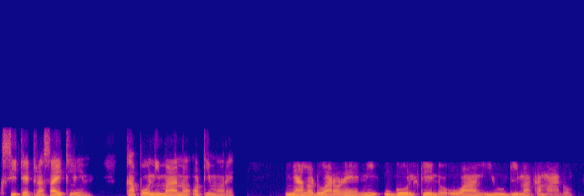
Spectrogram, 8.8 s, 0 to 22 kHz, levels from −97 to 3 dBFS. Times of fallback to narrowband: 3.71-8.76

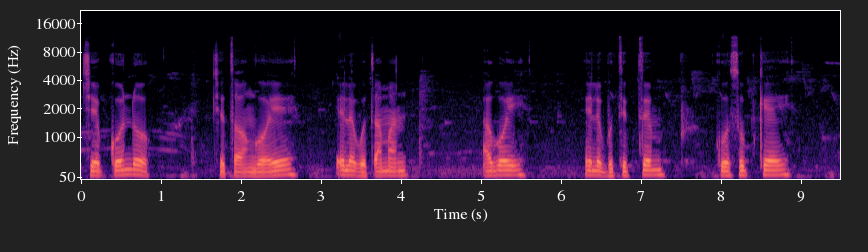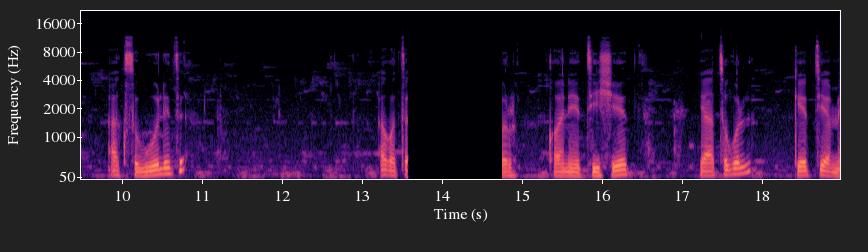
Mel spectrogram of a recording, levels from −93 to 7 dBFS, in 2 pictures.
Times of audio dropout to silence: 13.57-14.76

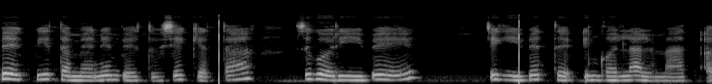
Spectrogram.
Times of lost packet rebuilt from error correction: none

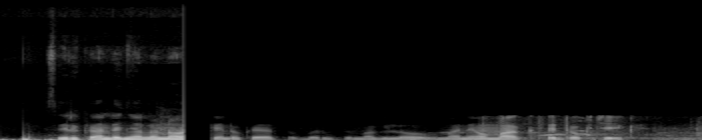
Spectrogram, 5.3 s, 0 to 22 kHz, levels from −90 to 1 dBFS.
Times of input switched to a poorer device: 1.38-5.27

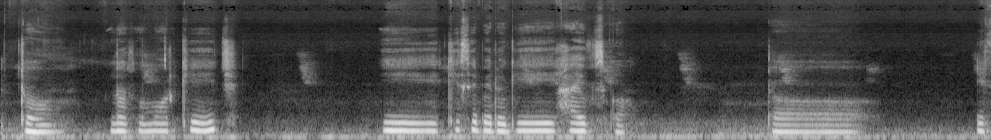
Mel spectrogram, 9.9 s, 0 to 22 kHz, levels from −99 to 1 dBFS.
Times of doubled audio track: none

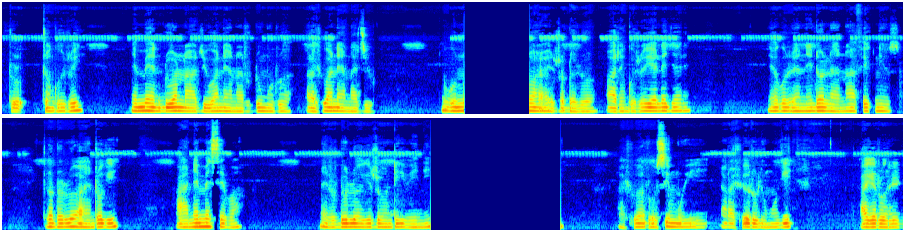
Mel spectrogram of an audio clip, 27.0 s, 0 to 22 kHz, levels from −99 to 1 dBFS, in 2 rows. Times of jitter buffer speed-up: none

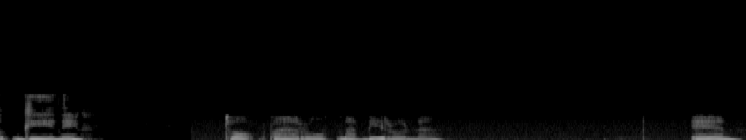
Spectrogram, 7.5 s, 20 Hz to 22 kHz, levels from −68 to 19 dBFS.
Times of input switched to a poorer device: 1.72-7.46

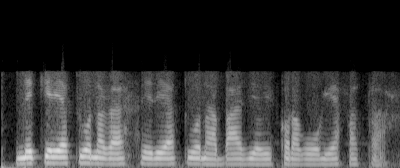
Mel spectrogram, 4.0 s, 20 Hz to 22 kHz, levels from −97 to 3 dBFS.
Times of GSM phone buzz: none

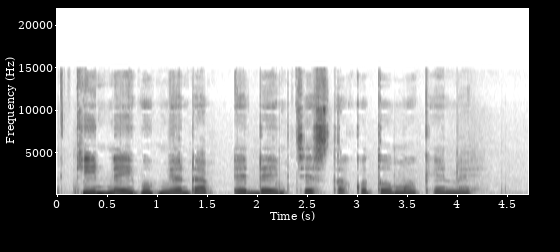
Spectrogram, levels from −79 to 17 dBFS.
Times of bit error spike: none

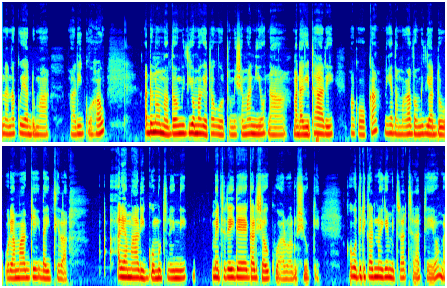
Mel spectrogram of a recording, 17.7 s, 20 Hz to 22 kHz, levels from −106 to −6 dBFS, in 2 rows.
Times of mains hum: none

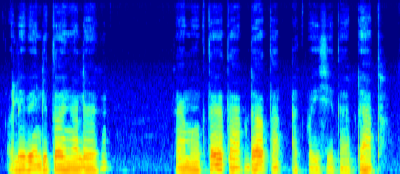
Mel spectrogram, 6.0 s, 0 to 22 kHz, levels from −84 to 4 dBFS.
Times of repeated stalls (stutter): none

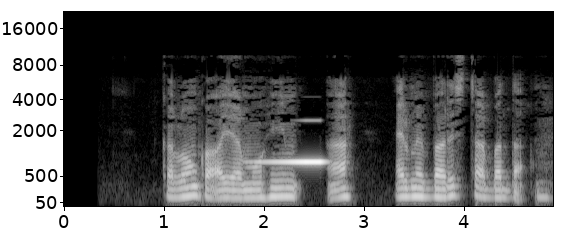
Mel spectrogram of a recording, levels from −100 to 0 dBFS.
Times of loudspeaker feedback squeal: 1.78-2.69

